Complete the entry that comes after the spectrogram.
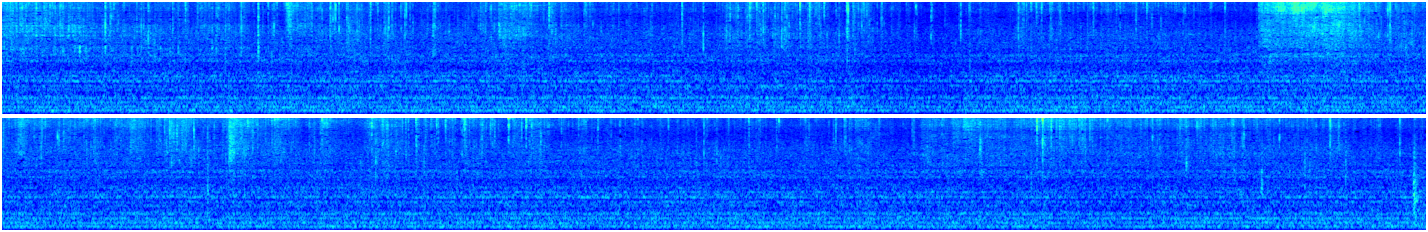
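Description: Egg-soaked sweet rolls frying as French toast in a nonstick pan: a steady sizzle with scattered small clicks, and a brief louder hiss about halfway through.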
